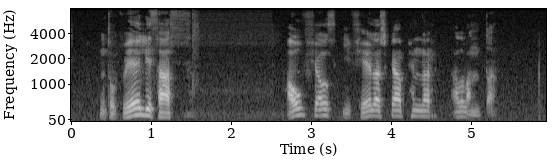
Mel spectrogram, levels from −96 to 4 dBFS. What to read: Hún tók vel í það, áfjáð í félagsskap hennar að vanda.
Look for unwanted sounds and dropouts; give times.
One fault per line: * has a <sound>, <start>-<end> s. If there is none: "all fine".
all fine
